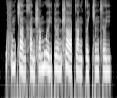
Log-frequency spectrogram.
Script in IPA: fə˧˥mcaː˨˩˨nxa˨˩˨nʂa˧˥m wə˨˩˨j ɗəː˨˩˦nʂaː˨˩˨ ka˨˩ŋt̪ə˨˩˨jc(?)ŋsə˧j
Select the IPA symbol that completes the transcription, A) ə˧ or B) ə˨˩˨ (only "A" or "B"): A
